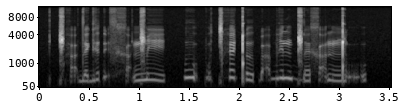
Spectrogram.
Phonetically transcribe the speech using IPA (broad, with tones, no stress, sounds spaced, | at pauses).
ǁʰ a̰˨ d ɛ˨ ɡʲ ɯ˦ ɗ ḭ˨ s x a̰˨˦ ŋ͡ǁ i˦˨ | β ṵ˦ p ṵ˦ ǀʰ ɛ˦ ǃ ɯ˨ ɓ a̰˦ b i˦ n ɡ͡ǁ ɛ˧ x a̰˦˨ n ŋ͡ǃ ṵ˧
